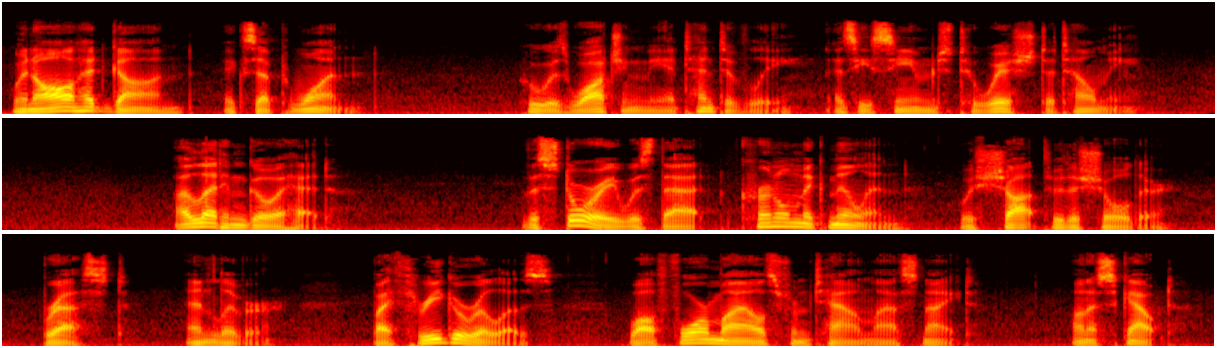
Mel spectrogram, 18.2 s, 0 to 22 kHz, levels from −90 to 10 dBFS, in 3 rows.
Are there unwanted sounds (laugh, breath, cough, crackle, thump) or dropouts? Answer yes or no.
no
